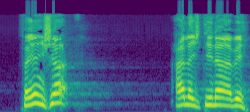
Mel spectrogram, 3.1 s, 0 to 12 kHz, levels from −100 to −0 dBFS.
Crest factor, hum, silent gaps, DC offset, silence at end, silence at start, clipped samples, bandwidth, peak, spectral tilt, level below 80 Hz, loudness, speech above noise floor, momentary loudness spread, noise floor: 12 dB; none; none; under 0.1%; 0 s; 0.3 s; 0.3%; 12 kHz; 0 dBFS; -3.5 dB/octave; -52 dBFS; -10 LUFS; 58 dB; 7 LU; -68 dBFS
